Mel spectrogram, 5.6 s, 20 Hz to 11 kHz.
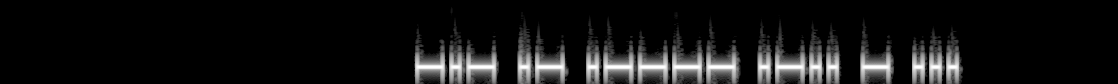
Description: Morse code, heard as a keyed tone, about 28 wpm, 700 Hz. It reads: KA1LTS
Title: USA Call Signs - 6 Characters - 28wpm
